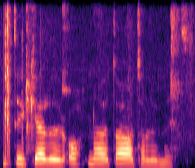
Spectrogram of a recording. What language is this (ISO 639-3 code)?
isl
